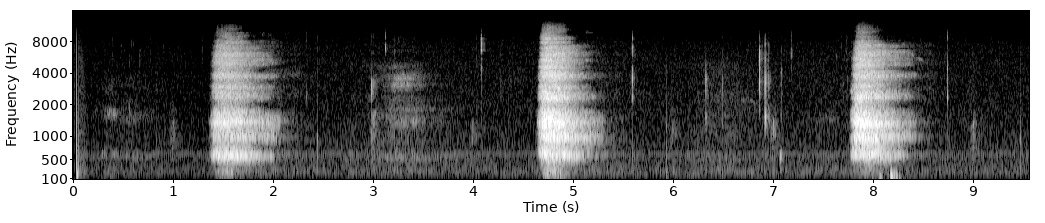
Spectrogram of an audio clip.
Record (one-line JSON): {"exhalation_length": "9.6 s", "exhalation_amplitude": 6416, "exhalation_signal_mean_std_ratio": 0.29, "survey_phase": "beta (2021-08-13 to 2022-03-07)", "age": "45-64", "gender": "Female", "wearing_mask": "No", "symptom_cough_any": true, "symptom_new_continuous_cough": true, "symptom_runny_or_blocked_nose": true, "symptom_abdominal_pain": true, "symptom_fatigue": true, "symptom_fever_high_temperature": true, "symptom_headache": true, "symptom_change_to_sense_of_smell_or_taste": true, "symptom_loss_of_taste": true, "symptom_other": true, "symptom_onset": "6 days", "smoker_status": "Never smoked", "respiratory_condition_asthma": false, "respiratory_condition_other": false, "recruitment_source": "Test and Trace", "submission_delay": "4 days", "covid_test_result": "Positive", "covid_test_method": "RT-qPCR", "covid_ct_value": 20.0, "covid_ct_gene": "ORF1ab gene"}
